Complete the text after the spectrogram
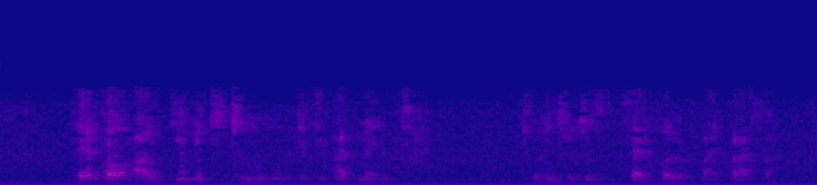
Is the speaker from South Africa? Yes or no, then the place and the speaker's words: yes; Mpumalanga, South Africa; Originally, I'm from Mpumalanga province.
